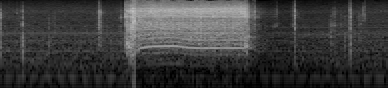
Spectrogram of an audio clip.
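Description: A power drill whirs briefly.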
